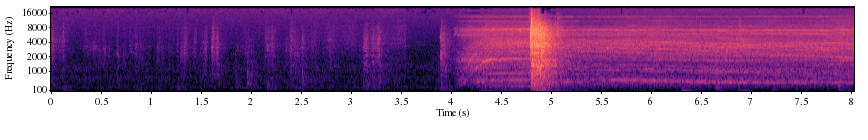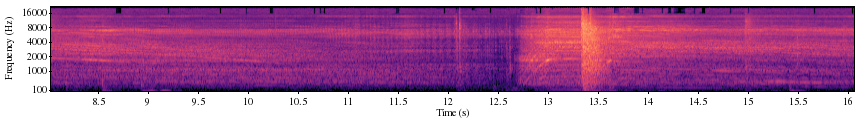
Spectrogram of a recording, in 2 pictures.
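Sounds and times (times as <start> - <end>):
electric power tool running: 4.0 - 16.0
tool biting into work: 4.1 - 16.0.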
